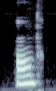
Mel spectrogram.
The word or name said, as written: entre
